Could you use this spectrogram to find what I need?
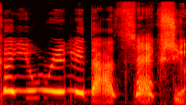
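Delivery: very high falsetto, swooning; high girly falsetto asking Mike; female voice. Acted. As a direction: gush it like an admirer in falsetto. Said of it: "this is the new female voice".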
